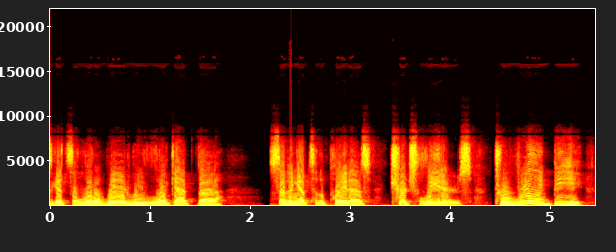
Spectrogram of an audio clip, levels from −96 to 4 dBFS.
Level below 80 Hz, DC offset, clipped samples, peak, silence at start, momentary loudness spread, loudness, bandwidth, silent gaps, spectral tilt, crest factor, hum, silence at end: -68 dBFS; under 0.1%; under 0.1%; 0 dBFS; 0 s; 4 LU; -13 LUFS; 8.8 kHz; 2.15-2.19 s; -4.5 dB/octave; 12 dB; none; 0.15 s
